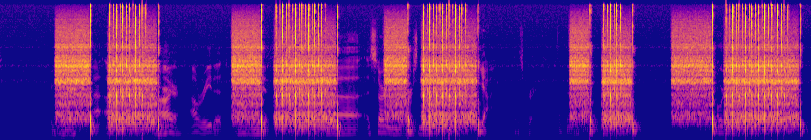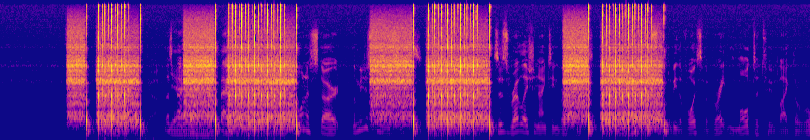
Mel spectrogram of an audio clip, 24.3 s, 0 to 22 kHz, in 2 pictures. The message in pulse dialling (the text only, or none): 6 8 7 3 0 5 9 8 8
